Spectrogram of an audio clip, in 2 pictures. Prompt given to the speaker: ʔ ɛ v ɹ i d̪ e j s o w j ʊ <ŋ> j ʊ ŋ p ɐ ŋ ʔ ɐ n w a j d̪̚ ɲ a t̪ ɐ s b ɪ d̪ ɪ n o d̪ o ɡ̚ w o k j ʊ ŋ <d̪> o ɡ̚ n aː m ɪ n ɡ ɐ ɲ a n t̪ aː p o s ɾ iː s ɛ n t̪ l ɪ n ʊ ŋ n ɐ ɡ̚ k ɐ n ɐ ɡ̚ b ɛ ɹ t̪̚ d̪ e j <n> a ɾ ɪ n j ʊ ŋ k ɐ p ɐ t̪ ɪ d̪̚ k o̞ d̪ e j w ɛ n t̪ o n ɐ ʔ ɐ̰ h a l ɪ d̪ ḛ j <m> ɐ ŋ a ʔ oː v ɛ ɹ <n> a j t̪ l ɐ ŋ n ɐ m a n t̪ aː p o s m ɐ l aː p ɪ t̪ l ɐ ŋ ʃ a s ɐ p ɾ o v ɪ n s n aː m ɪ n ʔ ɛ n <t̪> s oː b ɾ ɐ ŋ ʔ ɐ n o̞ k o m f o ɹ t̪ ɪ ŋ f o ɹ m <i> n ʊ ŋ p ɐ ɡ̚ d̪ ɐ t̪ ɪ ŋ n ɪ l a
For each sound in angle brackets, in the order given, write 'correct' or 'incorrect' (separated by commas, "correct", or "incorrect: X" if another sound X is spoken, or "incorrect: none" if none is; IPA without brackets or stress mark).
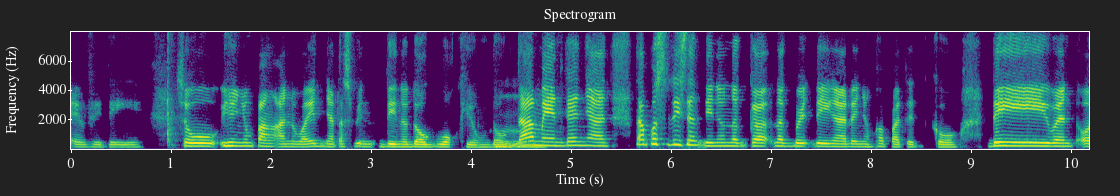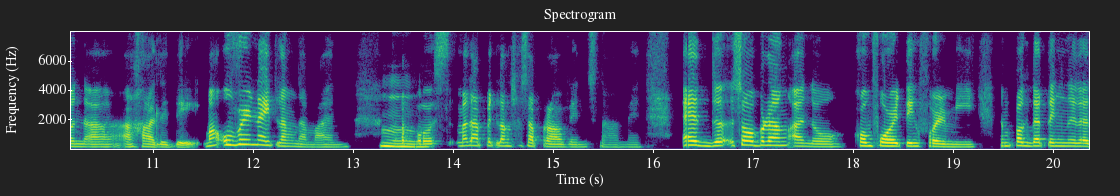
incorrect: n, correct, incorrect: ŋ, correct, correct, incorrect: d̪, correct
